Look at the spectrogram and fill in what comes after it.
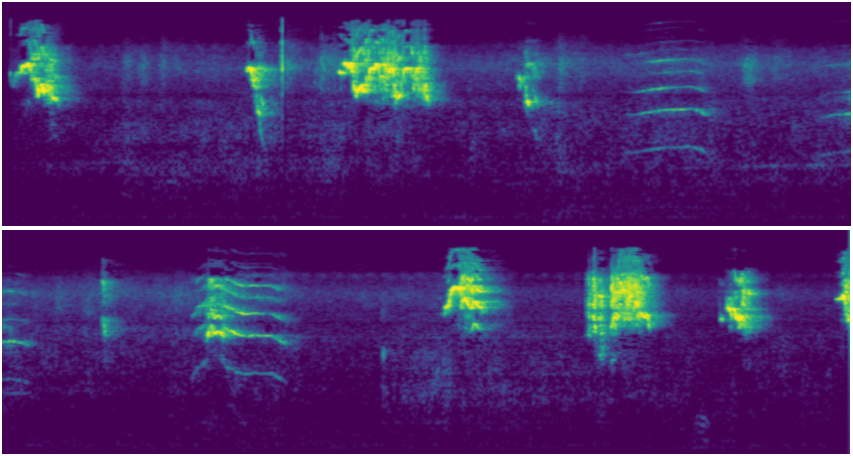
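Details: Baby monkey named Thona, separated from its mother and hungry for milk, crying loudly: harsh, piercing screams alternate with thin, wavering whistled wails that bend up then down, repeating every second or two.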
